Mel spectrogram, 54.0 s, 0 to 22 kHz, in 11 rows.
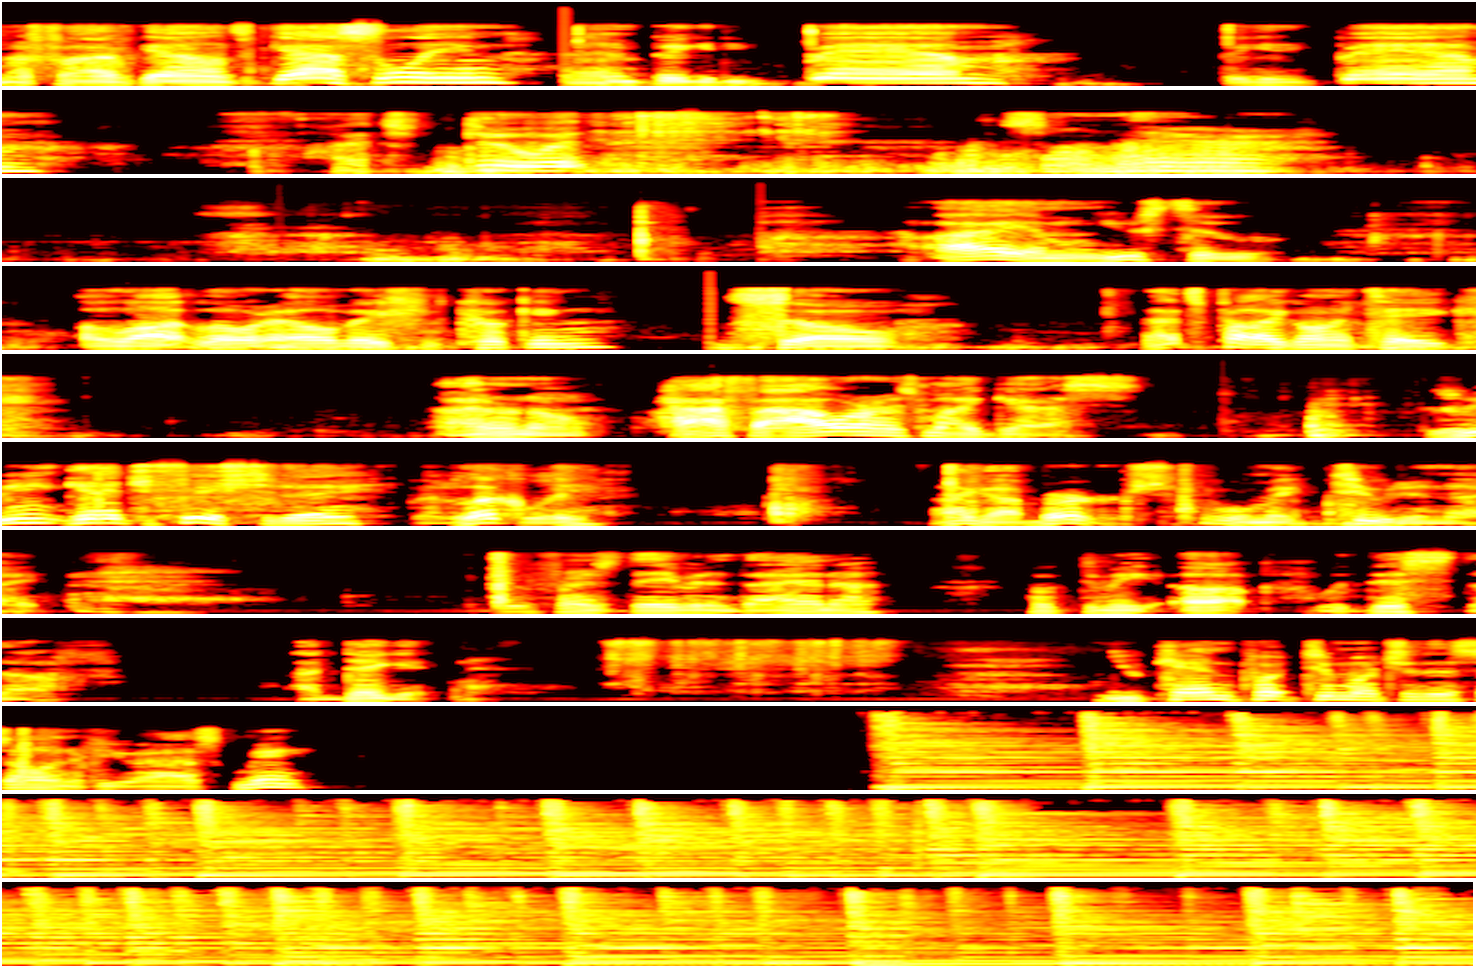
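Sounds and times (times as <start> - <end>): man murmuring: 1.6 - 5.2, 5.9 - 9.4, 17.1 - 18.5, 25.4 - 26.6.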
